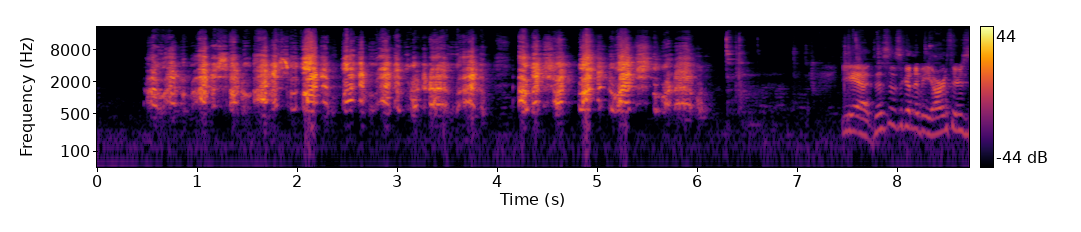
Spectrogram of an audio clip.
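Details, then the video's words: Captive Moluccan cockatoo indoors by the kitchen table, angry after its nest of shredded fruit and vegetables was cleaned away. It gives harsh, raspy screeching bursts in rapid repeated runs for about six seconds, followed by a person's voice. "Misha the Moluccan is an angry bird"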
